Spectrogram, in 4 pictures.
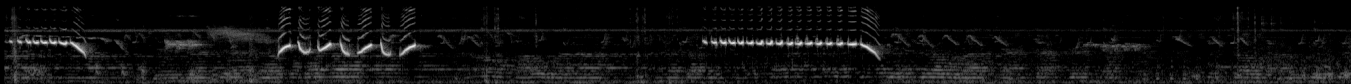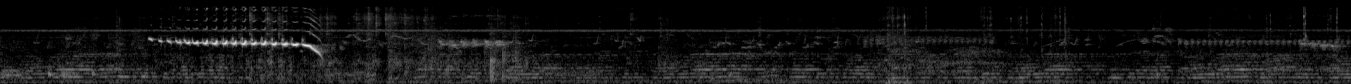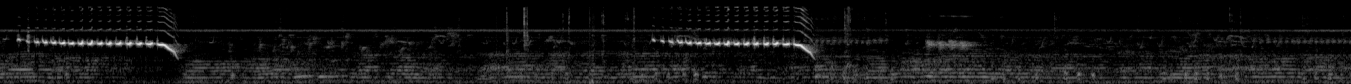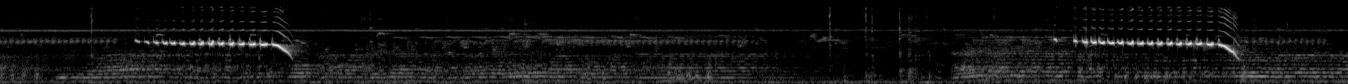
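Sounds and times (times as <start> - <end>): bird calling trilled whistles: 0.1 - 0.9, 7.0 - 8.8, 15.0 - 16.8, 27.3 - 28.8, 33.6 - 35.2, 42.0 - 43.5, 51.3 - 52.9.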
